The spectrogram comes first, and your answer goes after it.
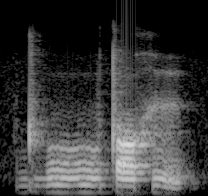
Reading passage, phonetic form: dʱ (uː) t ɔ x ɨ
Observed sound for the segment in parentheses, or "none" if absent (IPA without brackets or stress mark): uː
